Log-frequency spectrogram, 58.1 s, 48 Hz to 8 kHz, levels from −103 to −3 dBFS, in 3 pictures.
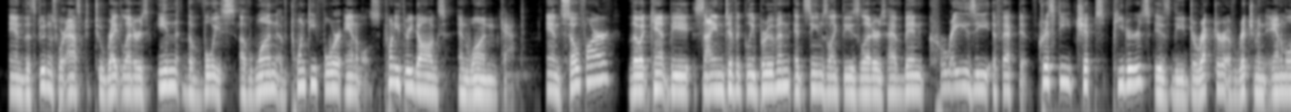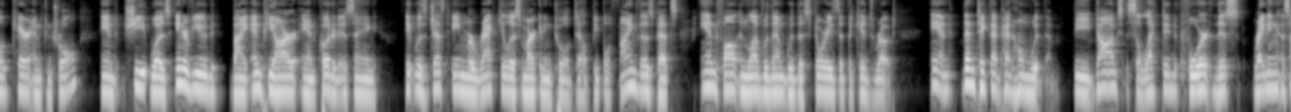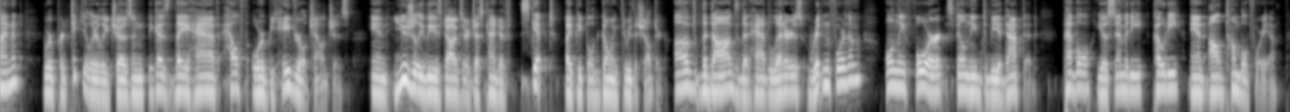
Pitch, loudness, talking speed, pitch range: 125 Hz, -22 LUFS, 155 wpm, 115-145 Hz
